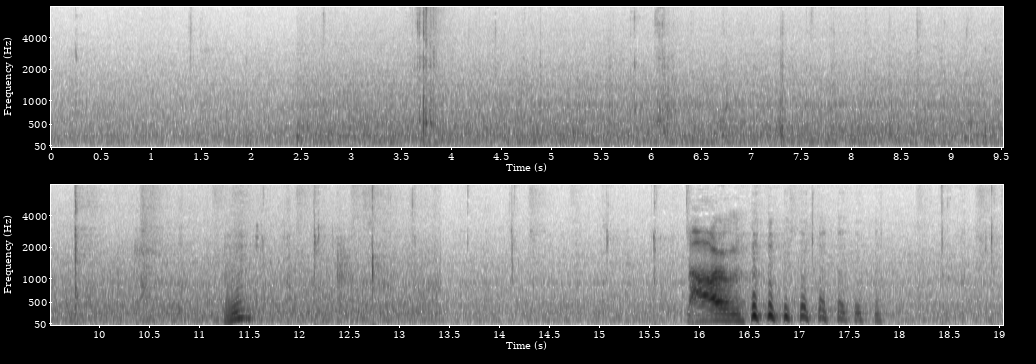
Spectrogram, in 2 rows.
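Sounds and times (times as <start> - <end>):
chewing crunchy fish bones: 3.5 - 15.9, 18.0 - 19.0.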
